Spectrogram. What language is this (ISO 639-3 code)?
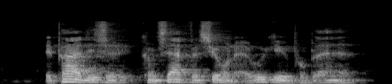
dan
